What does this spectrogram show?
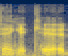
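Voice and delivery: quiet mutter under breath. Voicing a character as a child runs off: muttered under breath. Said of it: "Under my breath".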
